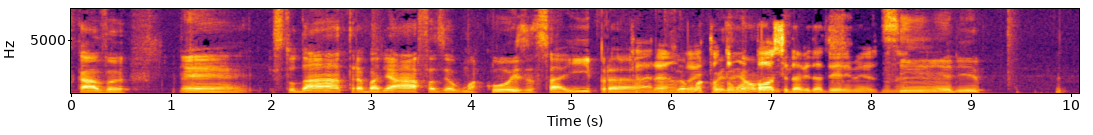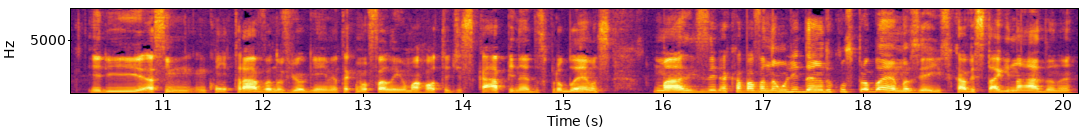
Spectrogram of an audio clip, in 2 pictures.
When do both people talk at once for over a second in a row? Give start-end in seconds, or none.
5.6-7.2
